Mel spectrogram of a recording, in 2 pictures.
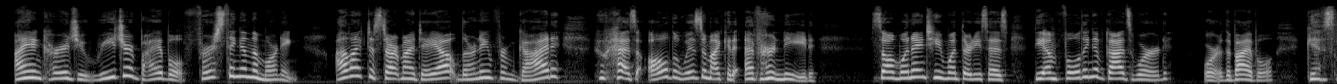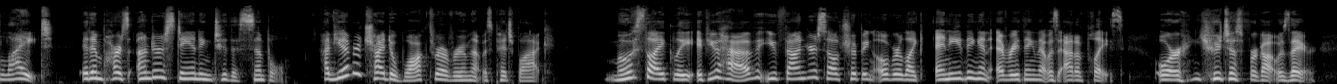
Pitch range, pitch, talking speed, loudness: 220-285 Hz, 255 Hz, 195 wpm, -20 LUFS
